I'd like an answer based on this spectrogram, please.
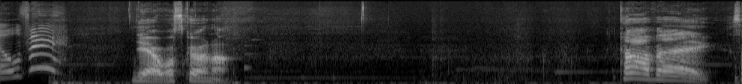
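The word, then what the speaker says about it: Kaveh: and inviting is over yeah what's going on coffee is how you say his name ah you're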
